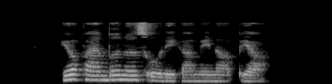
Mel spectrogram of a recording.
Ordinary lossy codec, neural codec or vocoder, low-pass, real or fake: MP3, 32 kbps; codec, 16 kHz in and 24 kHz out, 1 kbps, XY-Tokenizer; 7.2 kHz; fake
